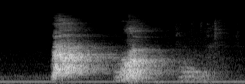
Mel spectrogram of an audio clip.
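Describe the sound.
A dog barks three times in a row, sharp, mid-pitched barks about half a second apart, the last one softer than the first two, over a faint steady electrical hum.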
